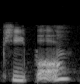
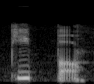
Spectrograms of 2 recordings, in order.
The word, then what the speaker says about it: people: end of the word this e is also silent it does not make a sound so we just pronounce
